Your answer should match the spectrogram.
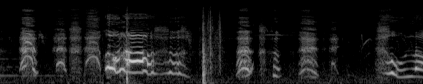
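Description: A woman sobbing: short gasping breaths broken by wavering crying cries, the loudest cry about a second in.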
